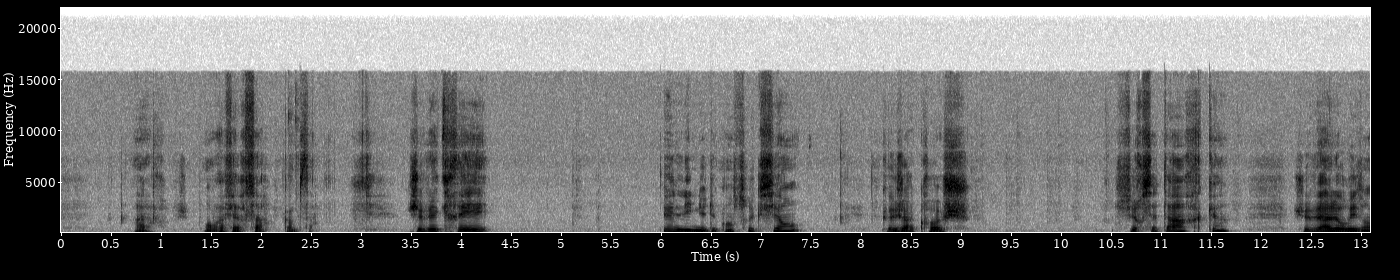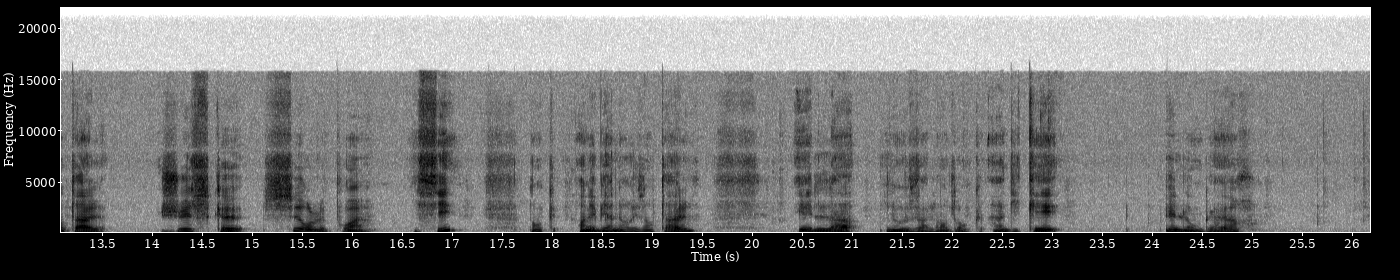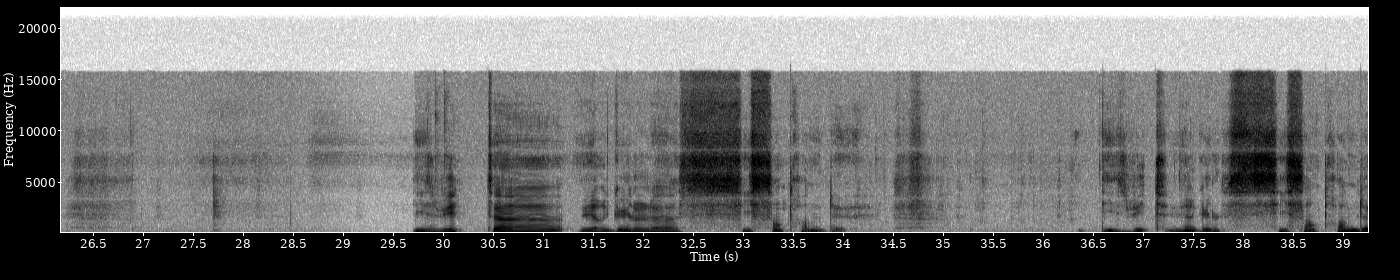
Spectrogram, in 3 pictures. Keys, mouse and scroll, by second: 0.0-0.9 scroll down 2, 1.4 right click, 1.9-2.3 scroll down 1, 5.0 click, 6.8 click, 7.8 scroll up 1, 10.5 click, 11.3-11.8 scroll down 2, 12.2 right click, 16.0 click, 18.6 scroll up 1, 19.0 right click, 19.7 right click, 21.3 scroll up 1, 21.9 right click, 23.9 click, 25.6 click, 28.4 click, 33.4 click, 36.5-38.9 typing.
